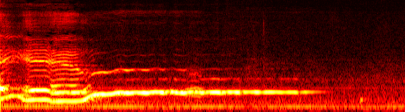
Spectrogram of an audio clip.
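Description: A man's voice hums or sings a wavering phrase, then holds one long steady note that fades out about three seconds in.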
